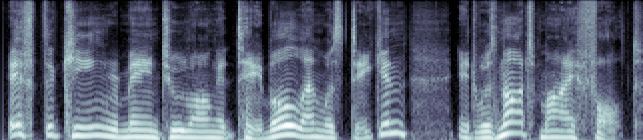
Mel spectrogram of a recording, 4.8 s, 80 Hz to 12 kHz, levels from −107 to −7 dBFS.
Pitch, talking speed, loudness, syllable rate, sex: 165 Hz, 200 wpm, -18 LUFS, 4.6 syllables/s, male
